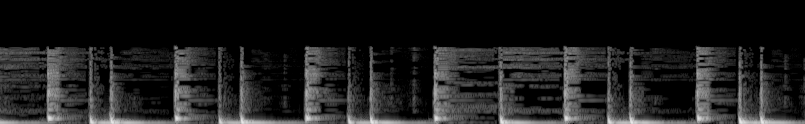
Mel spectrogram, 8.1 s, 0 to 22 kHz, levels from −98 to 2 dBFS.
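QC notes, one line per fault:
Throughout: AAC compression is the likely cause of dull, smeared music with nothing above 4.6 kHz and heavy warbling damage, which fits a very low bitrate around 8 kbps.
3.05 s: pre-echo, a brief hiss of about 16 ms ahead of a sharp attack, as quantisation noise spread over the transform block fills the quiet moment before it.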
